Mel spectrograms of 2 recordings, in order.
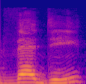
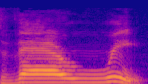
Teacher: make sure that the r sound is strong and your lips are coming forward your tongue is back and you push out the r very like that practice these sentences with me nice and slow · the r occurs in the middle of the word it's not a D sound the word is not vedi or verni it's very make sure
